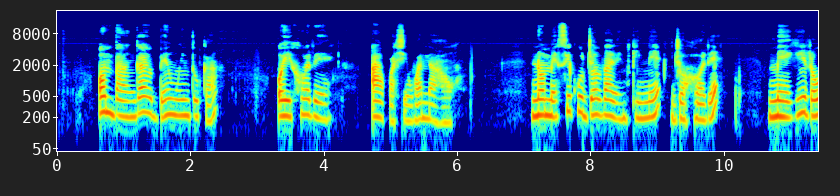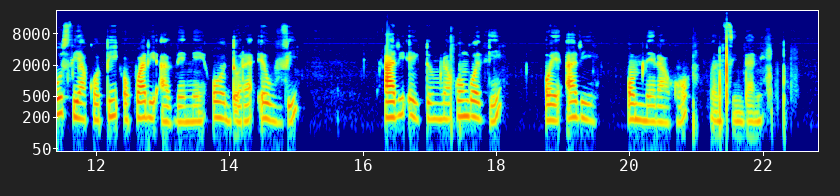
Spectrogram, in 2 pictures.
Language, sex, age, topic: Oshiwambo, female, 18-24, finance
